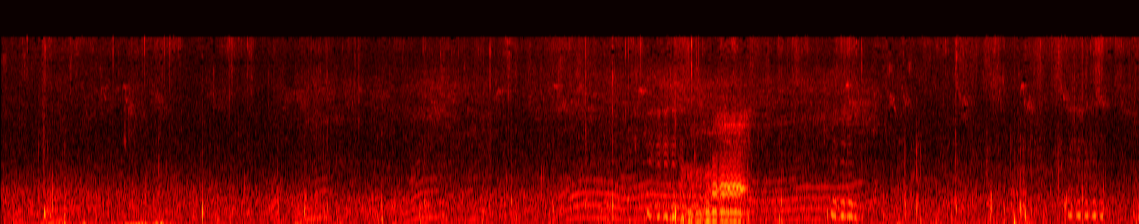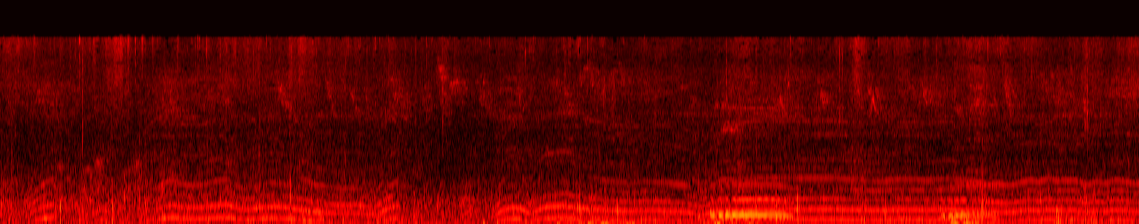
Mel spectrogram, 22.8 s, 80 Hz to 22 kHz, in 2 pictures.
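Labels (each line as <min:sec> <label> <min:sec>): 0:00.0 A chainsaw is running in the distance. 0:00.9
0:00.0 A bird chirps in the distance. 0:22.8
0:00.0 Sheep chewing and eating straw. 0:22.8
0:02.7 A chainsaw is running in the distance. 0:08.9
0:06.3 Sheep are baaing. 0:07.5
0:08.2 A sheep is baaing. 0:08.7
0:10.5 A sheep is baaing. 0:11.1
0:11.5 A chainsaw is running in the distance. 0:22.8
0:18.3 A sheep is baaing. 0:19.4
0:20.8 Sheep are baaing. 0:21.5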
